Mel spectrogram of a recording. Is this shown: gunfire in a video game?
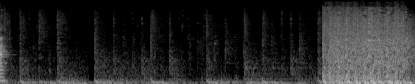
yes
